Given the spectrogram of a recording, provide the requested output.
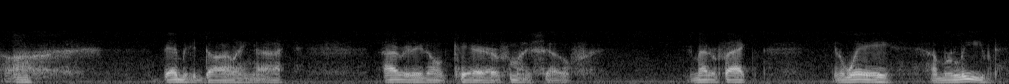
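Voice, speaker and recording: An actor playing a weary, principled governor and husband in a radio drama, speaking earnestly and with resignation. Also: male voice, on the low side, flat delivery, takes it slowly, creaky, pauses often. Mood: tender relief. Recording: muffled, noisy old radio broadcast.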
